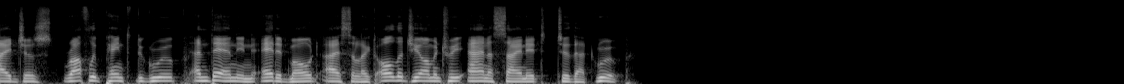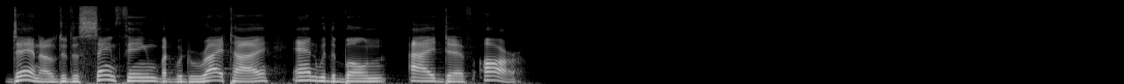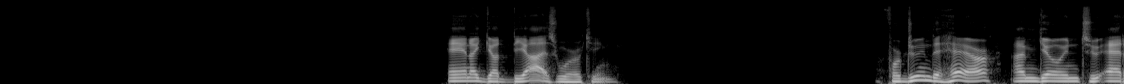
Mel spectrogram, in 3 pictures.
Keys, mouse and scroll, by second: 1.6 click, 2.6-4.0 middle drag, 4.3 Tab, 4.6 a, 4.8 a, 4.9 click, 5.7 click, 7.0 click, 8.9 Tab, 9.4-10.5 middle drag, 12.7 middle drag, 13.0-14.0 drag, 13.2-14.0 middle drag, 14.3 drag, 14.5 click, 14.6 typing, 15.0 click, 15.3-15.7 middle drag, 15.7-17.7 drag, 17.7-18.0 middle drag, 18.7-20.9 drag, 21.4 click, 21.6-22.2 middle drag, 22.7 Tab, 22.8 a, 22.9 a, 24.9 Tab, 25.3 drag, 25.7 click, 26.9 KP_1, 27.0 drag, 27.1-27.6 middle drag, 27.3 g, 28.8 middle click, 29.0-30.4 middle drag, 29.2 KP_3, 31.4-31.7 right drag, 31.9 click, 32.1 middle click, 32.2 right click, 32.6 h, 32.7 middle click, 33.1 right click, 33.4 click.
